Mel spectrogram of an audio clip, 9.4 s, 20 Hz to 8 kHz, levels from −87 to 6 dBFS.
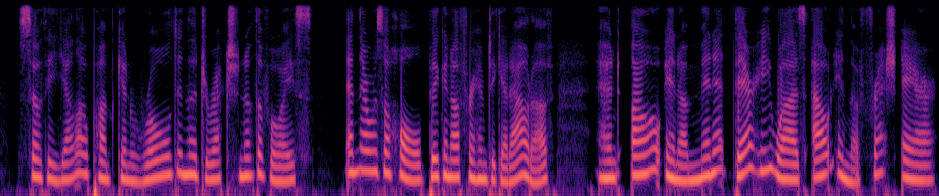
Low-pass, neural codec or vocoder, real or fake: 7.2 kHz; none; real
